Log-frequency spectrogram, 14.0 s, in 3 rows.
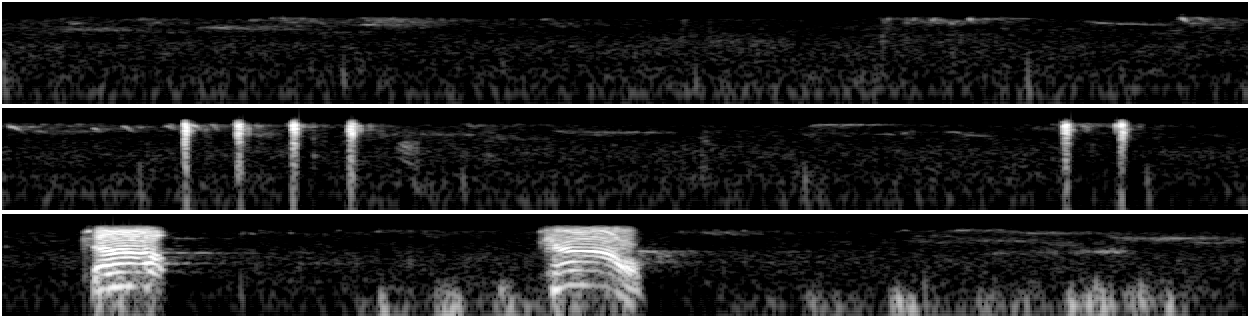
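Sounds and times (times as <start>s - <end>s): birds chirping faintly: 0.0s - 11.2s, 11.8s - 14.0s
low outdoor hiss: 0.0s - 14.0s
sharp clicks: 5.3s - 6.2s, 8.6s - 9.0s.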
